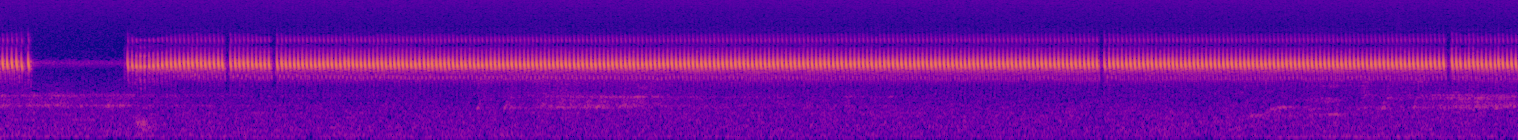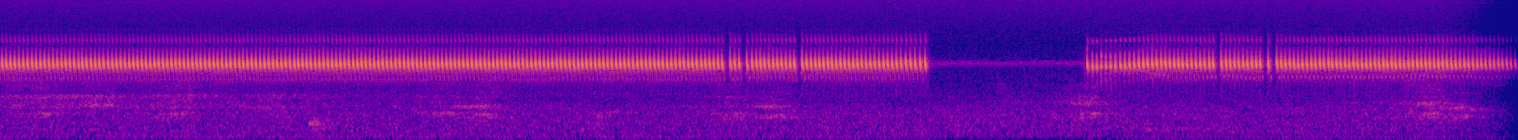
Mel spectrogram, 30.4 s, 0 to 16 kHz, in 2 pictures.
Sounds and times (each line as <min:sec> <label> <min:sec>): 0:00.0 dogs barking in the distance 0:01.6
0:00.0 Strong cricket call in foreground 0:30.3
0:04.7 dogs barking in the distance 0:06.8
0:12.6 dogs barking in the distance 0:18.4
0:19.4 dogs barking in the distance 0:20.3
0:22.4 dogs barking in the distance 0:23.2
0:25.7 dogs barking in the distance 0:26.4
0:29.2 dogs barking in the distance 0:30.2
